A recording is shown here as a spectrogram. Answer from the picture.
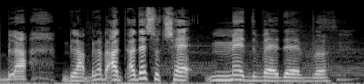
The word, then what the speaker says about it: Medvedev: Eh, eh, più o meno, io ho detto Medvedev, lei no, non, sì, hai detto giusto, tutto. più o meno, si dice Medvedev.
